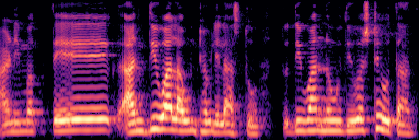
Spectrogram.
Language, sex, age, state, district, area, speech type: Marathi, female, 60+, Maharashtra, Osmanabad, rural, spontaneous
